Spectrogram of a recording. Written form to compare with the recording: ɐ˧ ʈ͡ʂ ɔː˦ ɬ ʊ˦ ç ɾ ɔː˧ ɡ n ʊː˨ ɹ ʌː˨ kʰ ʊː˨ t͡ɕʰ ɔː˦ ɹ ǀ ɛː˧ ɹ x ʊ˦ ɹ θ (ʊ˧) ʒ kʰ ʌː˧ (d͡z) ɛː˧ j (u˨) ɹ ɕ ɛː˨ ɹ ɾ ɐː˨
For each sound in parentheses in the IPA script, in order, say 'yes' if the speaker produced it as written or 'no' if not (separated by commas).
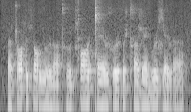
no, no, no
